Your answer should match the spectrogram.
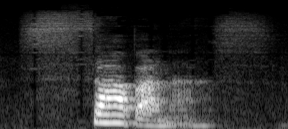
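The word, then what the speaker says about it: sábanas: and this word is sabanas now if you say it without the accent on the first syllable it's going to sound like savannah which is a grassland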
